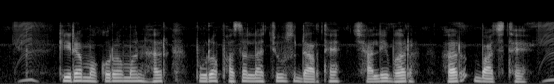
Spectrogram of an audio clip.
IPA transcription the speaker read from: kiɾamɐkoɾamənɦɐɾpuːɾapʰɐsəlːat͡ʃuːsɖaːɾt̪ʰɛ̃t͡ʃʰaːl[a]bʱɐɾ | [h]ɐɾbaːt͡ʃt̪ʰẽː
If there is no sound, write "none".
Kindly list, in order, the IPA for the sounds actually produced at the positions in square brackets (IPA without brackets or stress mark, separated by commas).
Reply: i, h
